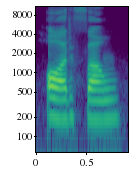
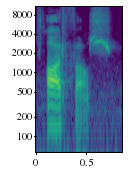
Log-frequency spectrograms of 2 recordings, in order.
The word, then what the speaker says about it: órfão: Words ending in ão, but with a written accent stressing the syllable before the last, usually have the plural ãos. Sótão, sótãos, órfão, órfãos.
